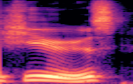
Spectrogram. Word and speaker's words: Hughes: My name has got a ridiculous redundant G and a ridiculous redundant H in the middle of it.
